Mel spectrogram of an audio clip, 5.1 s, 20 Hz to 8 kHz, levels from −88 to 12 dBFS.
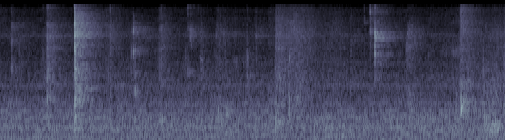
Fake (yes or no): no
